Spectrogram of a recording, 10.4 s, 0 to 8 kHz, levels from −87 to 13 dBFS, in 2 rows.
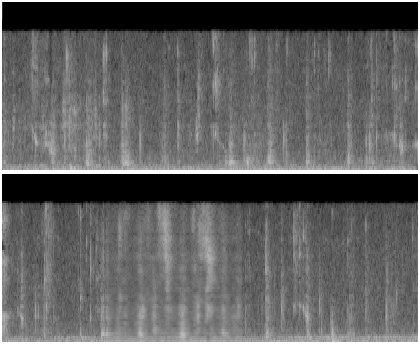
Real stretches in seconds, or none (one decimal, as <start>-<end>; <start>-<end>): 0.0-6.5; 8.2-10.4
